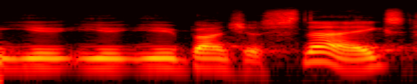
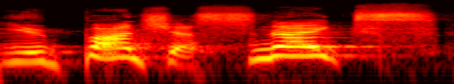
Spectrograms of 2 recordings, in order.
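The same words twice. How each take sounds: First: Said in the usual way. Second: High, drawn-out accusing yell; John the Baptist yelling. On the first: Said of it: "you know, ranting". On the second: Acted. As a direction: bellow the insult slowly across the room. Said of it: "and John yells out".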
